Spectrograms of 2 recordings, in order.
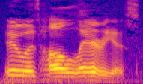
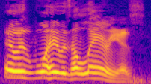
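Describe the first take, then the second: First: "hilarious" drawn out slowly; slow, deliberate "It was hilarious"; slow emphasis. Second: High-pitched, tickled remark; delighted, pitched up; amused exclamation. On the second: Retelling a funny film moment. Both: Real, not acted.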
